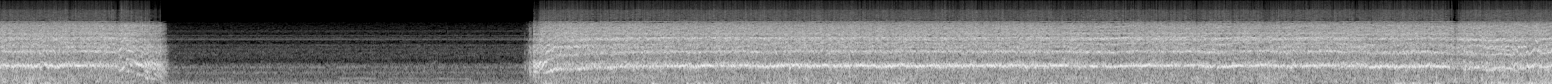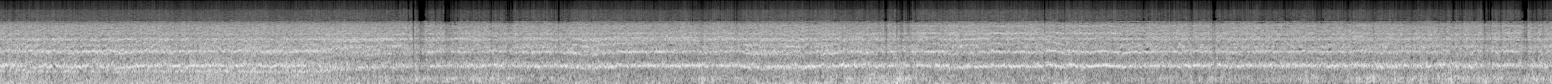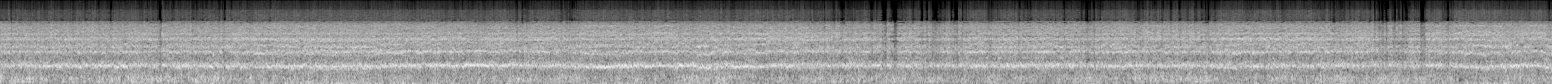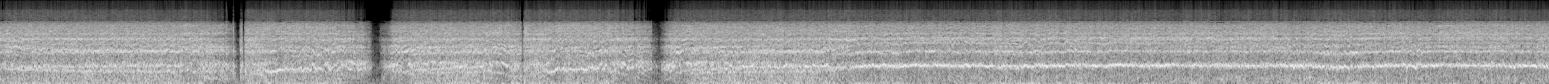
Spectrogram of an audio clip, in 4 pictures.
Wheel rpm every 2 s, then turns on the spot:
170, 0, 30, 220, 230, 230, 230, 200, 200, 200, 230, 230, 230, 230, 230, 230, 230, 220, 230, 230, 230, 230, 230, 200, 130, 100, 110, 200, 230, 230, 230.
none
